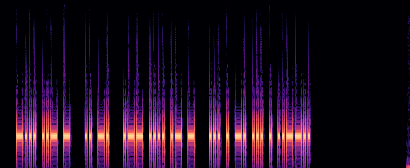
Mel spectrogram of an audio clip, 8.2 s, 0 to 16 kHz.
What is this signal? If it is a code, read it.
Morse code, heard as a keyed tone, about 28 wpm, 700 Hz. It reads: BUT IN WHAT SENSE?
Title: Sentences from Top 1000 Words - Review Part 4 - 28wpm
